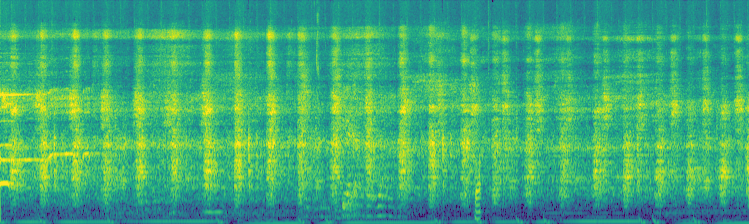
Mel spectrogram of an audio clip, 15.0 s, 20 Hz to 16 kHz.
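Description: Sound decoders of two HM7000-fitted model steam locomotives, an LNER A2 and a Battle of Britain class, running together in a consist. Their whistles are held briefly at the start, then regular steam exhaust chuffs follow, about three every two seconds.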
